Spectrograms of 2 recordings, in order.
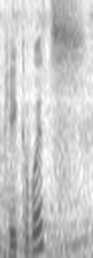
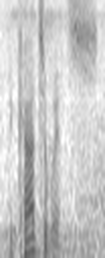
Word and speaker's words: Pikazowitz: Looks like a raise from Pikowitz. Pikazowitz. I'm sorry, been leaving out an entire syllable.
